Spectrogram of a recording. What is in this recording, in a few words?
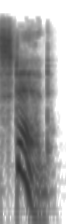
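"stead", British English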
